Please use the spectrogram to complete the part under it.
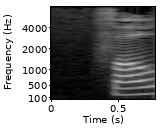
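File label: "fou", Mandarin Chinese, second tone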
